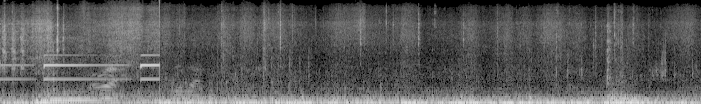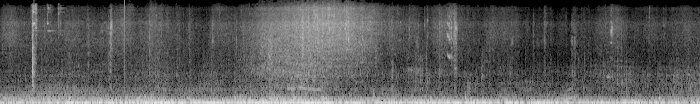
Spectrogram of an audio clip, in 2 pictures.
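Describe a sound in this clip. Tyres crunch and bump over rough, snowy ground.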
